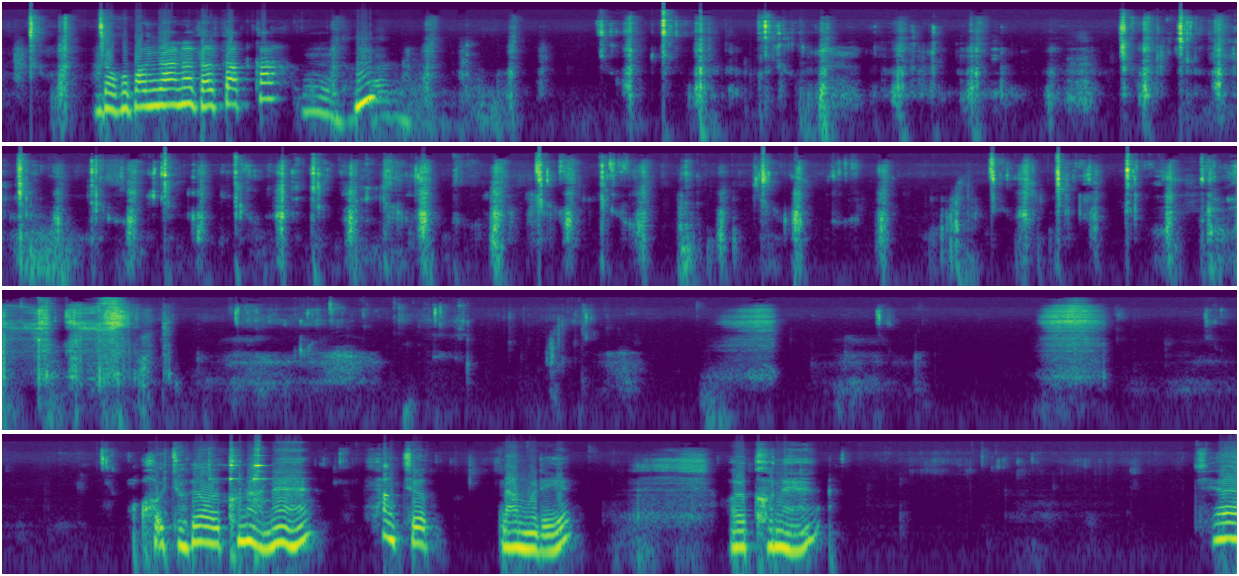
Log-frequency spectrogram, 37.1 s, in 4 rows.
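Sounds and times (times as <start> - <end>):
chewing and biting food: 2.5 - 23.1, 34.5 - 36.5.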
